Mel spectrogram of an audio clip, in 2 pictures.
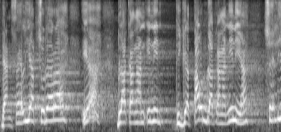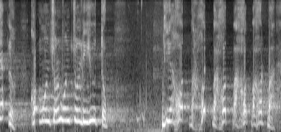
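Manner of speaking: high, driving sermon delivery; impassioned preaching. Real, not acted. Preacher tells congregation of repeated meetings, high impassioned preaching.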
